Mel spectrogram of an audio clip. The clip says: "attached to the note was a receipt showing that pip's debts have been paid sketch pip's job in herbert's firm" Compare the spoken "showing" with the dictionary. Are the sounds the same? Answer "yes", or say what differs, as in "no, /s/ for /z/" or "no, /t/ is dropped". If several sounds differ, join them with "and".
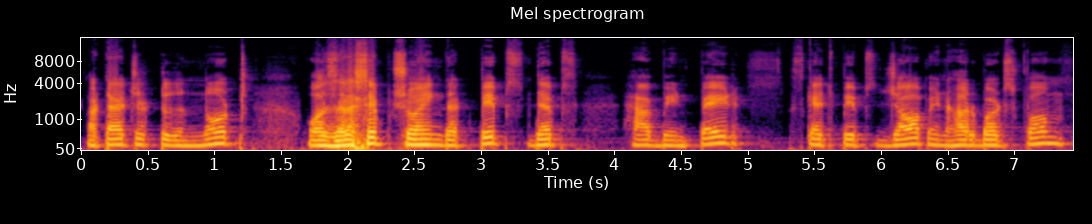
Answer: yes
